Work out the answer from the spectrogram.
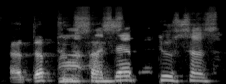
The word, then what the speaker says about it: Adeptus Astartes: Adeptus Astartes.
